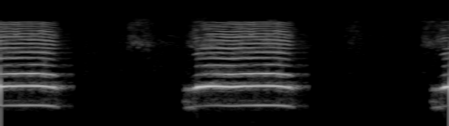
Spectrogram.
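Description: Loud, nasal, trumpet-like peacock calls, a short blast then a longer held one, with the next call starting about a second later.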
